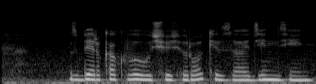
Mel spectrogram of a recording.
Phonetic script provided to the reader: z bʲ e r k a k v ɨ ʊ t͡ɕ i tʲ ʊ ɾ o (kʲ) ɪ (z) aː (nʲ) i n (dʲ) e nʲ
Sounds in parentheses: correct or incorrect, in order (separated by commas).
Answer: correct, correct, incorrect, correct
